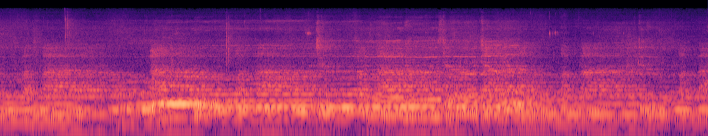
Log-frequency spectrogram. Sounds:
Music

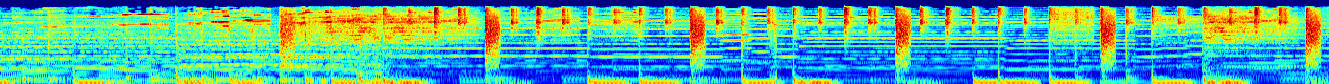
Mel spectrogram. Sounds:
Music, fiddle, Musical instrument

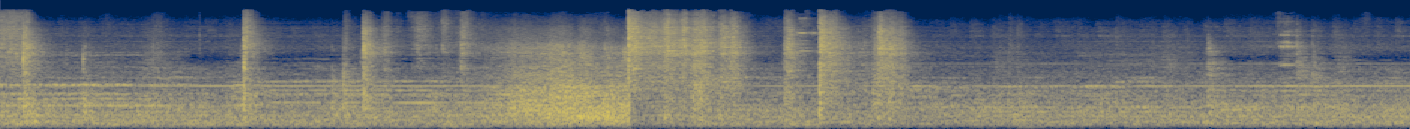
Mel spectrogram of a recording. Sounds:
Music, Glass

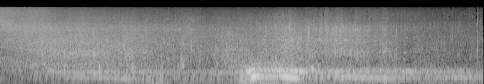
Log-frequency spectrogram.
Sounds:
Truck, Vehicle

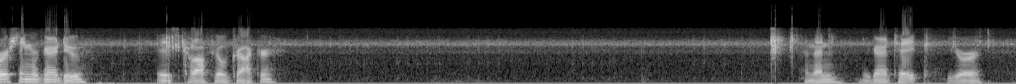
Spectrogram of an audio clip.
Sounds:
Speech

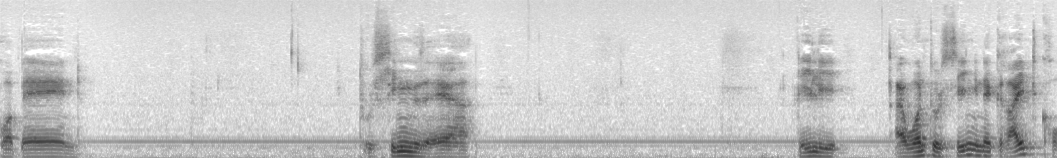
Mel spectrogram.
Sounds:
inside a small room, Speech

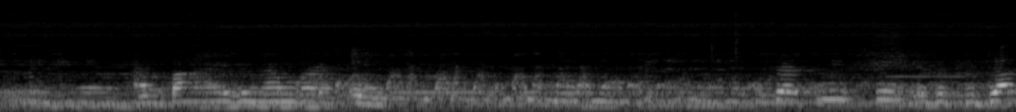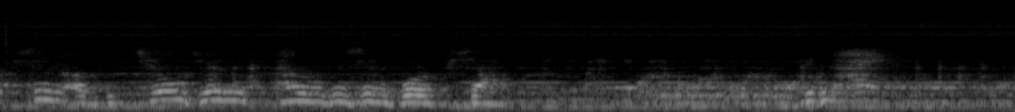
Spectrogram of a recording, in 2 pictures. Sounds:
Music, Speech

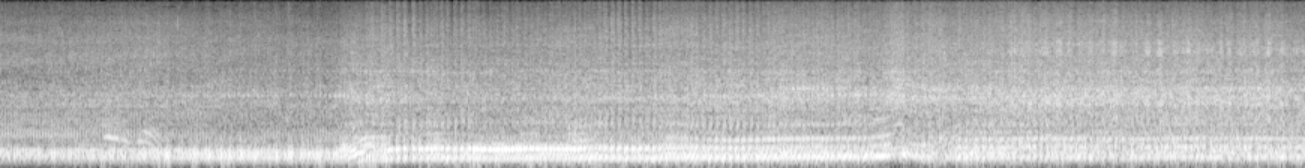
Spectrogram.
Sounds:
Vehicle, outside, rural or natural, Speech

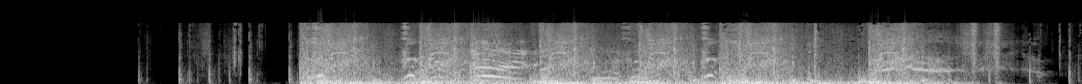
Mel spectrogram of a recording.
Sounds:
Boom

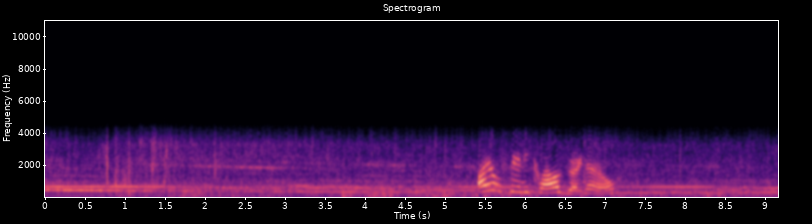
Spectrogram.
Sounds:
Civil defense siren, Siren

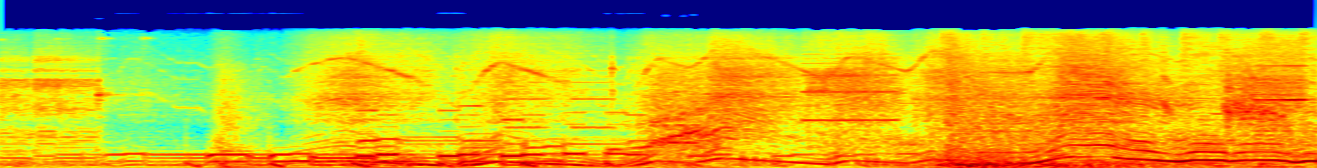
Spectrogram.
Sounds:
Music, Motorcycle, Vehicle

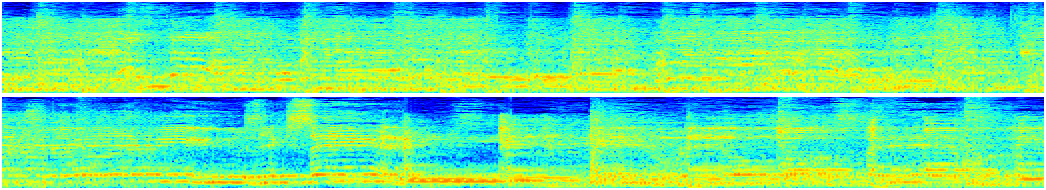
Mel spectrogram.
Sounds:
Musical instrument, Violin, Music, Bluegrass

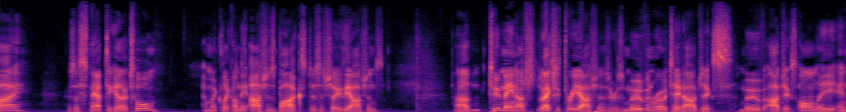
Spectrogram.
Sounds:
Speech

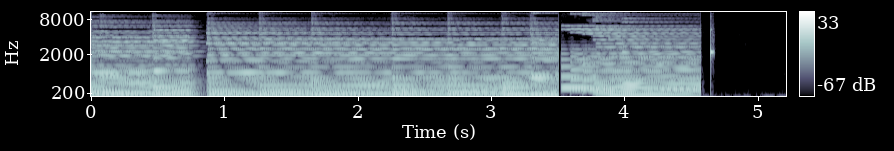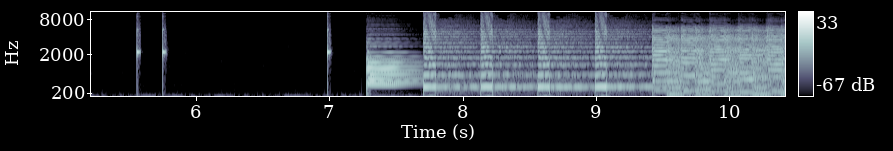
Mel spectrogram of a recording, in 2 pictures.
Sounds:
playing synthesizer

